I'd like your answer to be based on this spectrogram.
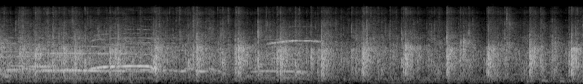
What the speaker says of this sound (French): Mais oui, on peut lui dire et l'applaudir à nouveau pour ça, Abhilash Tomy.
